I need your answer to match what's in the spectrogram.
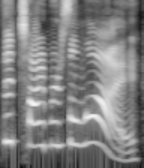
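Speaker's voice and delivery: high, loud punchline shouted with glee; excited catchphrase. Acted. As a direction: sell the catchphrase big. Show catchphrase punchline in intro.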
